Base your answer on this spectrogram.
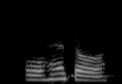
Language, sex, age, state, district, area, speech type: Santali, female, 45-60, West Bengal, Purulia, rural, conversation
